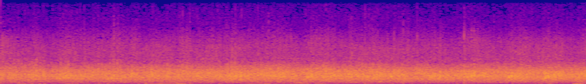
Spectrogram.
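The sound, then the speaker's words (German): An audience claps steadily for several seconds, a dense, even wash of many hands with no breaks, staying at a constant loudness throughout, with no voices over it. “Ja, meine Damen und Herren, ich sehe aber Applaus, dass Sie da Freude dran haben.”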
